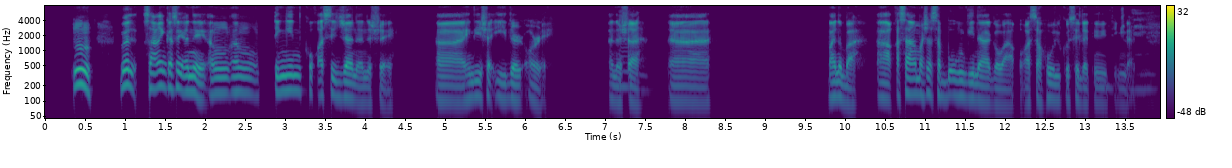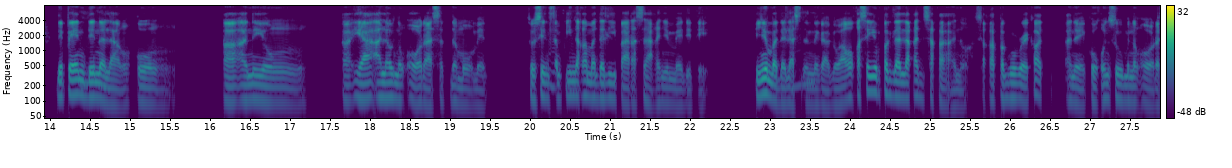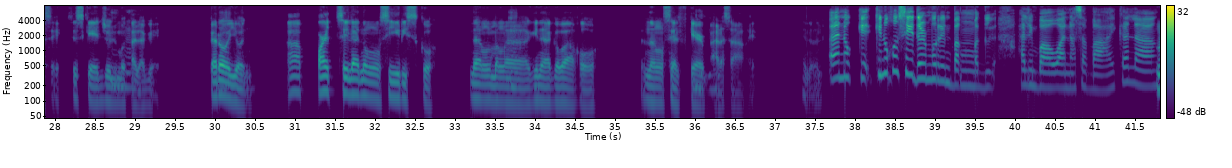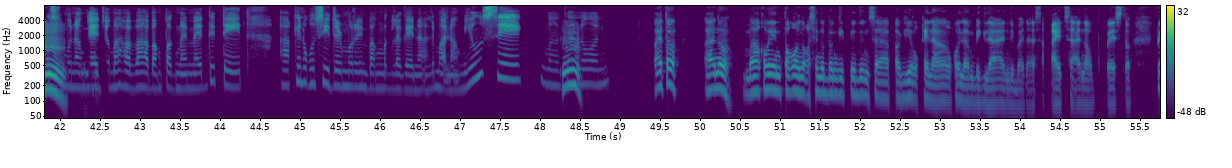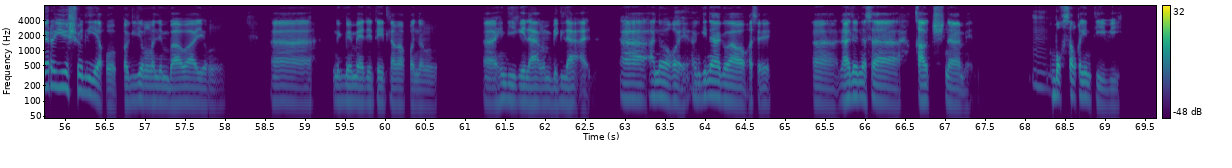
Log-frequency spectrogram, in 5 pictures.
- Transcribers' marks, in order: tapping; in English: "As a whole"; other background noise; in English: "at the moment. So, since"; in English: "self-care"; in English: "couch"
- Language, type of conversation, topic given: Filipino, podcast, Ano ang ginagawa mong self-care kahit sobrang busy?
